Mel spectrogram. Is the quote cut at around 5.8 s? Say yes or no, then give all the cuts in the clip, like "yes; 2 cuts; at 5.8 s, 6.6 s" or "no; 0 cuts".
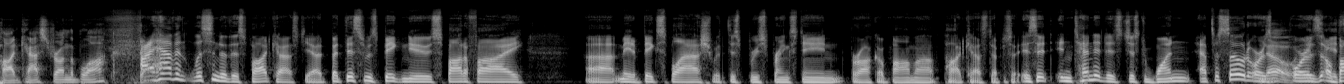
no; 1 cut; at 1.4 s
